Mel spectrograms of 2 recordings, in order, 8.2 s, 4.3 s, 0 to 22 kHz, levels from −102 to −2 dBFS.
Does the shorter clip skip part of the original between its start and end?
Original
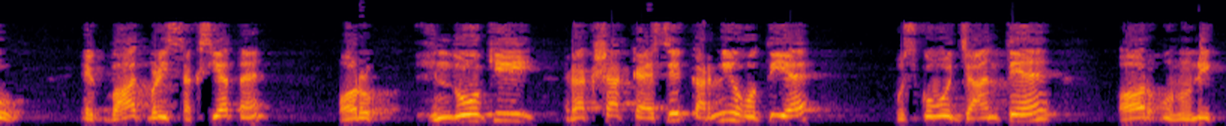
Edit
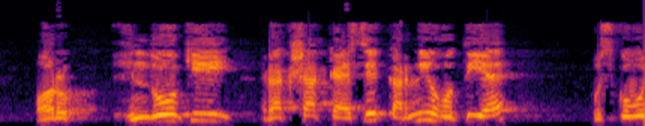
no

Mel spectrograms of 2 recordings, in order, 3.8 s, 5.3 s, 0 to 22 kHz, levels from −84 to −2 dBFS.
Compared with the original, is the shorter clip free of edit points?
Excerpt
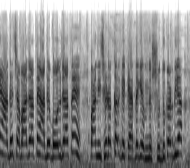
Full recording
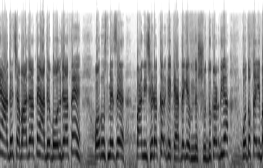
no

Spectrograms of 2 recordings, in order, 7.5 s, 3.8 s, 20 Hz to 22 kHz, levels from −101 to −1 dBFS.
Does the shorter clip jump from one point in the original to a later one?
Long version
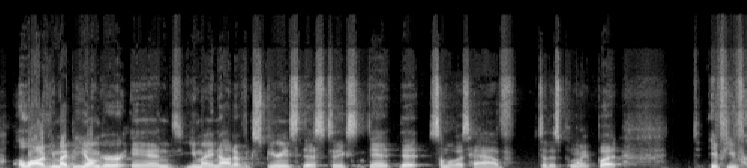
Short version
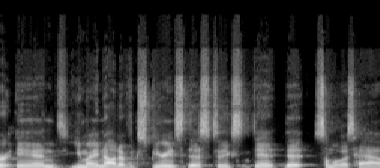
no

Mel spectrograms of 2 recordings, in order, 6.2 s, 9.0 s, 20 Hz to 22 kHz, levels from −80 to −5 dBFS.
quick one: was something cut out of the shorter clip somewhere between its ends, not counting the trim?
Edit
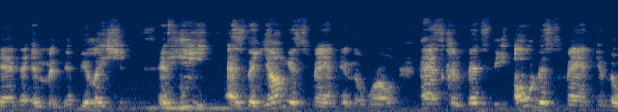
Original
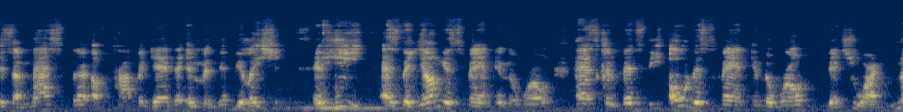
no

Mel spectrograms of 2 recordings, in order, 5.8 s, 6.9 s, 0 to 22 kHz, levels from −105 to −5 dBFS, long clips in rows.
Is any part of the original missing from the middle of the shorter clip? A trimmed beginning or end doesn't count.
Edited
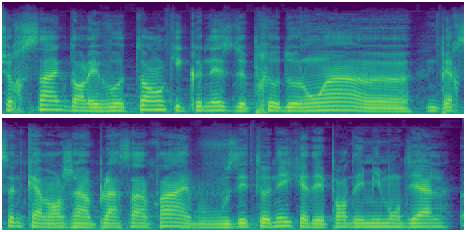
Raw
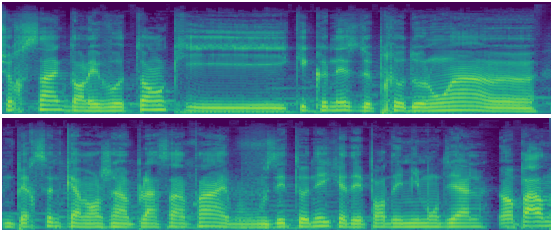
yes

